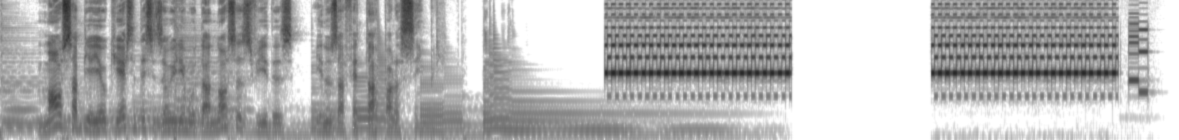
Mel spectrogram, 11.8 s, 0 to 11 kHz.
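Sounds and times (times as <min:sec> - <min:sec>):
speech: 0:00.4 - 0:05.0
telephone ringing in long electronic trilling bursts: 0:06.1 - 0:08.0, 0:09.3 - 0:11.7.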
